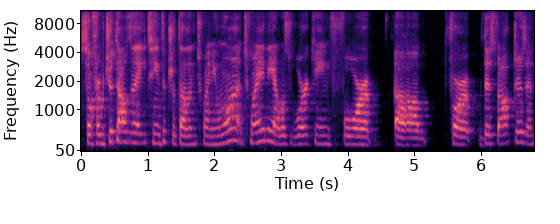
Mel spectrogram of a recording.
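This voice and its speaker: A woman speaks at a moderate pace in a medium pitch, with a Brazilian accent. Her pitch rises and falls in an ordinary way. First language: Portuguese. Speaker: nurse practitioner. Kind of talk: interview. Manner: halting, with frequent fillers.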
